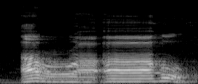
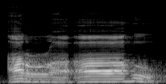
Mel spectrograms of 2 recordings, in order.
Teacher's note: Lebur nunnya kepada ra, kemudian tidak kita dengungkan, tidak boleh kita dengungkan. Ar-ra'ahu. Ar-ra'ahu muncul tasydid di sini sebagai tanda atau memberikan isyarat bahwa bacaan ini adalah idgham. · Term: idgham bila gunnah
